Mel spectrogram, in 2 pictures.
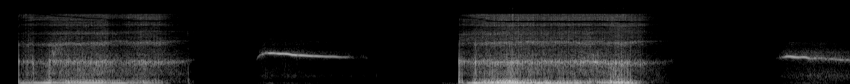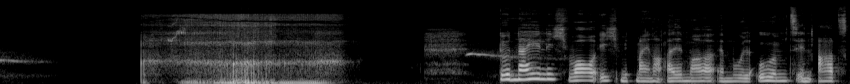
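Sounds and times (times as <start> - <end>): person snoring: 0.2 - 2.0, 4.6 - 6.8, 9.9 - 12.2
falling whistle: 2.6 - 3.8, 7.8 - 9.1, 13.2 - 13.5.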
